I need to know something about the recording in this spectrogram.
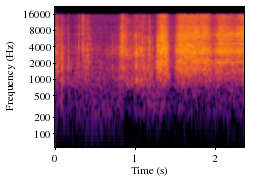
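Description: A plastic watercolour palette being slid out of its cardboard box: a few small clicks and scuffs, then a louder steady scraping rub in the second half.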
